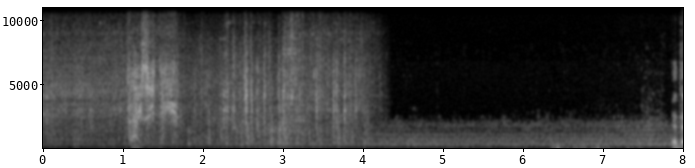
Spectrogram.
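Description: Wind and road noise from a loaded touring e-bike riding over a rough, potholed road, with a run of quick rattling clicks in the first half. About four seconds in it changes to a duller, steadier rush.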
